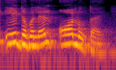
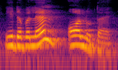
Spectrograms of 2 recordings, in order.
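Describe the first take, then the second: No difference in how they are said.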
